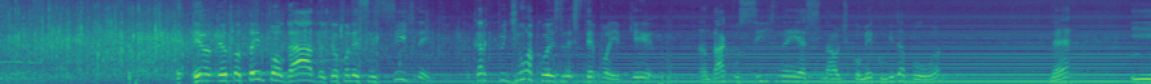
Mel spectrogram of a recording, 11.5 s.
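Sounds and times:
audience applause: 0:00.0 - 0:06.5
speech: 0:01.8 - 0:09.6, 0:10.5 - 0:11.5.

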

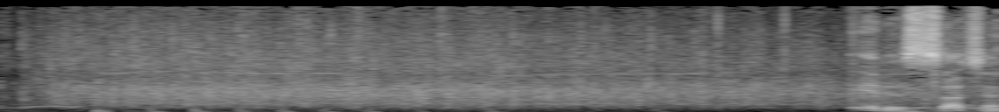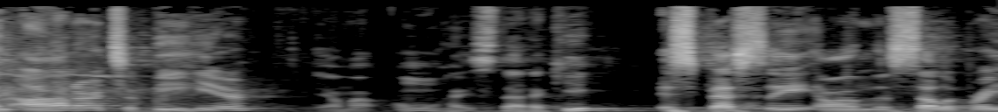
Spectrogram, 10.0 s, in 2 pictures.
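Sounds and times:
audience applause: 0:00.0 - 0:05.3
speech: 0:04.3 - 0:09.9.

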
